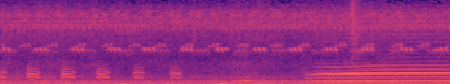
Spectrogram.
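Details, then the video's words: A virgin honey bee queen in the hive, sounding off to assert dominance, with a possible rival answering: a few short quacking pulses, then a long, steady trumpet-like toot held for over a second above the hum of workers, phone-recorded. "Queen Bee strange noises"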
